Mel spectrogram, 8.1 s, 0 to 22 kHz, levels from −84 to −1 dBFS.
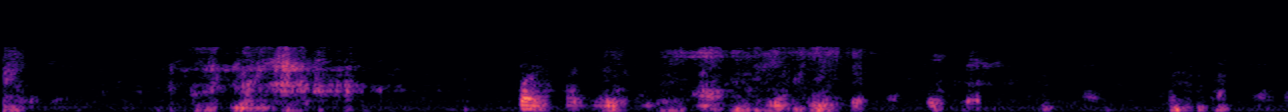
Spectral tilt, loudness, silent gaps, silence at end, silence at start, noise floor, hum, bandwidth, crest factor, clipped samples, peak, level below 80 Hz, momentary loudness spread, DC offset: -5.5 dB/octave; -40 LUFS; none; 0.15 s; 0.05 s; -75 dBFS; none; 4.2 kHz; 26 dB; under 0.1%; -16 dBFS; -54 dBFS; 19 LU; under 0.1%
